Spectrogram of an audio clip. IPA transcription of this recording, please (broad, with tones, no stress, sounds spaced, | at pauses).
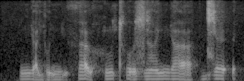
ɲ ä̰˦˨ j o̰˦˨ ɲ ḭ˦˨ θ a̰˦˨ ʊ̯ h ũ˦ tʰ o̰˦˨ z ã˦ ɲ ä̰˦˨ | d͡ʑ ɛ˦ ʔ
